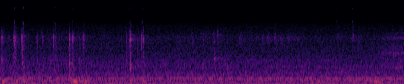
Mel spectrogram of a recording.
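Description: Typing on a computer keyboard: a handful of separate keystrokes, most of them in the first second and a half, entering a short word into a text field.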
